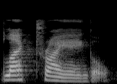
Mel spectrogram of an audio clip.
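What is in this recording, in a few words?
"black triangle", English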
